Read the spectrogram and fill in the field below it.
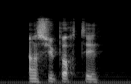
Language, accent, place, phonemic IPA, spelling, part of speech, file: French, France, Lyon, /ɛ̃.sy.pɔʁ.te/, insupporter, verb, LL-Q150 (fra)-insupporter.wav
- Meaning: to get on someone's nerves, to drive someone crazy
